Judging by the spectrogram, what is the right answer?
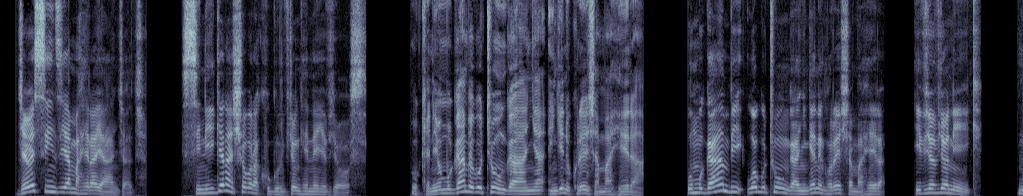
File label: household budgets kirundi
